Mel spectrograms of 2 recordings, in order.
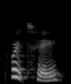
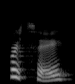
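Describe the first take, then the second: First: It is said in a British accent. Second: It is said in a British accent.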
